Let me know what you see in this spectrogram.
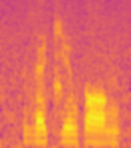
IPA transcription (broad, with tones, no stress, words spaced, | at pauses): zɛ˨˦t͡ɕe˧wɗɔ˨˩ŋ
